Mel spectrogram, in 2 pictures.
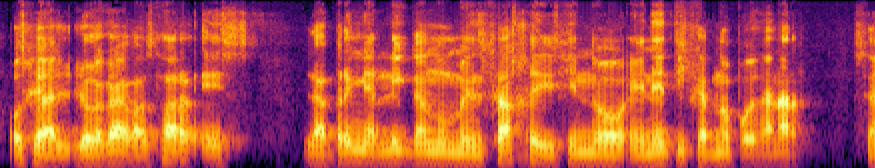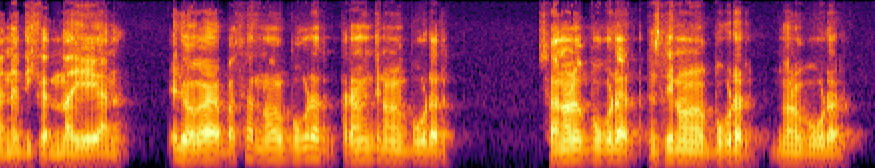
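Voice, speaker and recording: A young Argentine man, hoarse from shouting, ranting angrily about a football match over a video call. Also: medium pitch, steady tone, fast talker. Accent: Argentine Spanish. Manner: furious, ranting, swearing, repeats himself. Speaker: guest on football reaction stream.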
